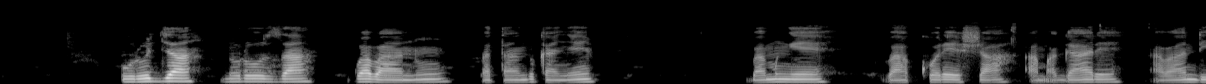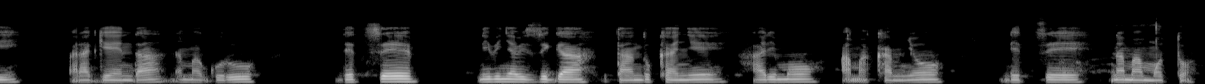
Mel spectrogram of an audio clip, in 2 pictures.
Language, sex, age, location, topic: Kinyarwanda, male, 25-35, Kigali, government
